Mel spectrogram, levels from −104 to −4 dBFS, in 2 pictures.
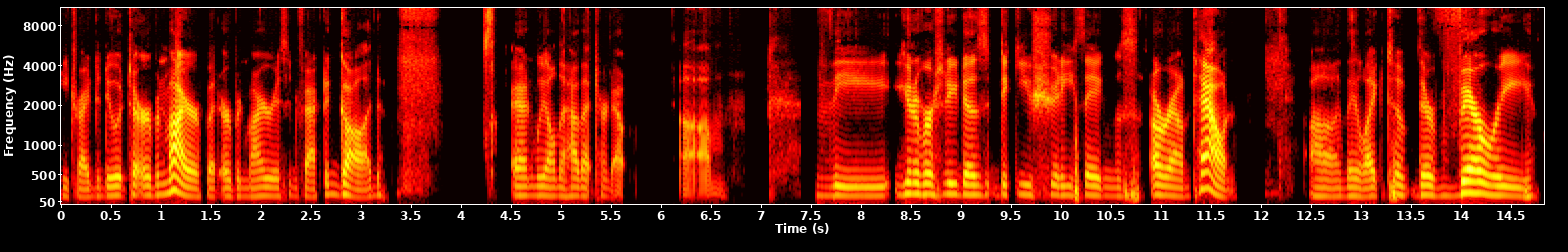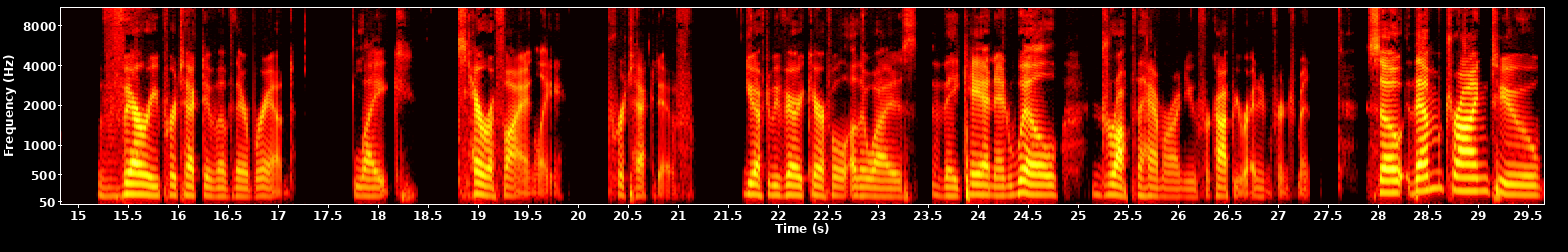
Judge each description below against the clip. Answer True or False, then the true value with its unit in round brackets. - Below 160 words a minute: True (140 wpm)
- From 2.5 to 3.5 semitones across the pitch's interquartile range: True (2.8 semitones)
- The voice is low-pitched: False (155 Hz)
